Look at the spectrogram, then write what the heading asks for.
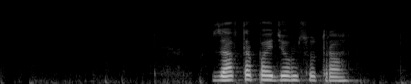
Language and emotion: Russian, neutral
